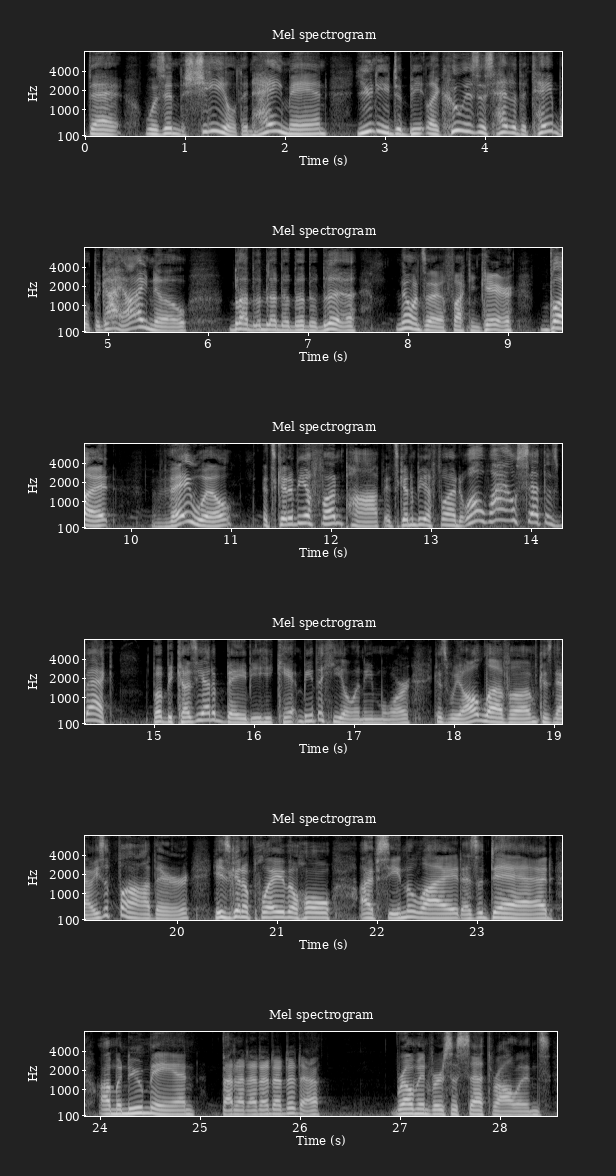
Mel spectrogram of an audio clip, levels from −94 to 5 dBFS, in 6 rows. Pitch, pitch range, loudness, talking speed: 160 Hz, 145-190 Hz, -22 LUFS, 200 wpm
